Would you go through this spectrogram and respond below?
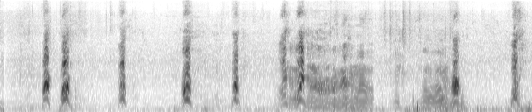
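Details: Small Siberian Husky pup barking at sheep with a string of about seven sharp, yippy barks. A long warbling, howl-like whine interrupts the middle of the run.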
